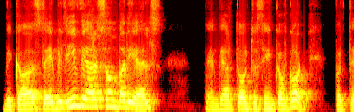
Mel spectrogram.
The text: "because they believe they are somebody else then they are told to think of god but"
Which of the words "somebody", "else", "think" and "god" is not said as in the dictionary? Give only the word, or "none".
think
